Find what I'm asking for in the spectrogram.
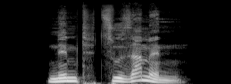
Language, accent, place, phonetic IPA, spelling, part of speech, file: German, Germany, Berlin, [ˌnɪmt t͡suˈzamən], nimmt zusammen, verb, De-nimmt zusammen.ogg
- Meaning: third-person singular present of zusammennehmen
